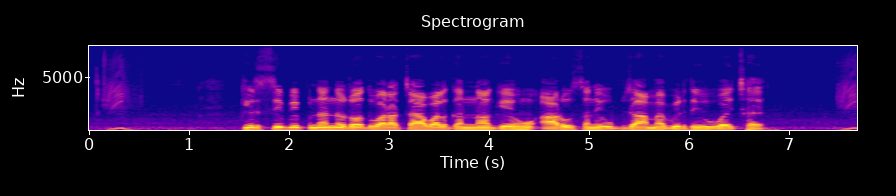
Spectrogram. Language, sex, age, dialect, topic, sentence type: Maithili, male, 25-30, Angika, agriculture, statement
